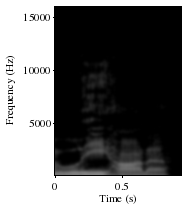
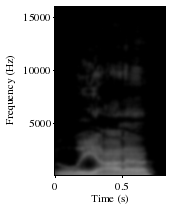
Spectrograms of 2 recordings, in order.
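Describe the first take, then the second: First: The name has a breathy h sound inside. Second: The name is said without an h sound.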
